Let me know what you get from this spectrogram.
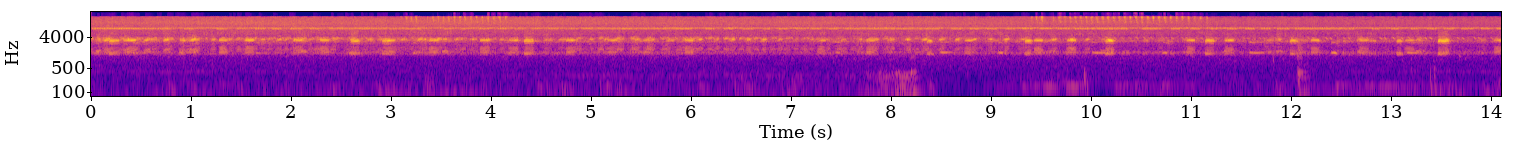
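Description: A frog chorus fills the air with fast, pulsing, buzzy trills that run on without a break. A few low thumps and handling noises stand out briefly against the calling.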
